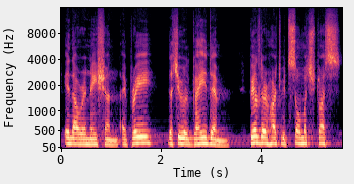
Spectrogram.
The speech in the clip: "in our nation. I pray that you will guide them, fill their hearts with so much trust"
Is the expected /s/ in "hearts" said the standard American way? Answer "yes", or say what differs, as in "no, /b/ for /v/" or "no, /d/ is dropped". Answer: no, /s/ is dropped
